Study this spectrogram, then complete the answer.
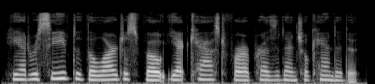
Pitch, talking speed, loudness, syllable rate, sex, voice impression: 215 Hz, 190 wpm, -18 LUFS, 6.0 syllables/s, female, feminine, slightly adult-like, slightly soft, slightly fluent, cute, slightly refreshing, slightly calm, friendly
